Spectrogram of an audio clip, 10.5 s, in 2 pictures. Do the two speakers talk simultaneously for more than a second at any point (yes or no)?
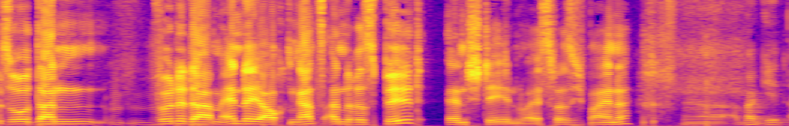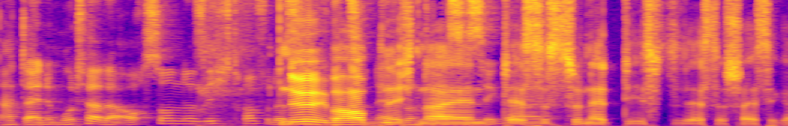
yes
